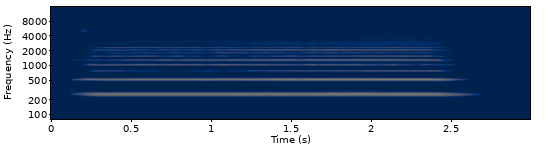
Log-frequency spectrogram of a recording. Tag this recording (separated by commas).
Music, Musical instrument, woodwind instrument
